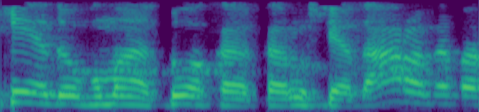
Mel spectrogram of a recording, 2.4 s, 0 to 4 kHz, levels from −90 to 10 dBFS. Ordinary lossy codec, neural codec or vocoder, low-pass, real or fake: MP3, 32 kbps; none; 3.6 kHz; real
